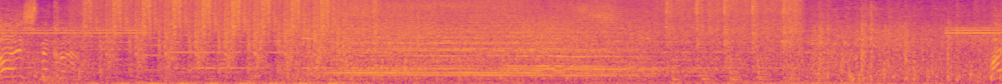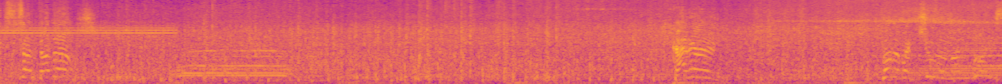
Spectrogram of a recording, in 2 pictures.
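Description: A moving train: a multi-tone train horn sounds several long blasts over the rumble and rapid clatter of the wheels.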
